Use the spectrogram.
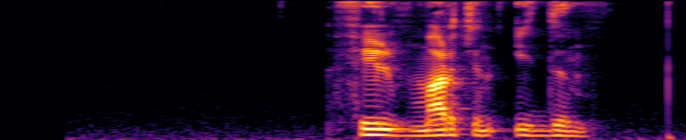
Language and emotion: Russian, neutral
